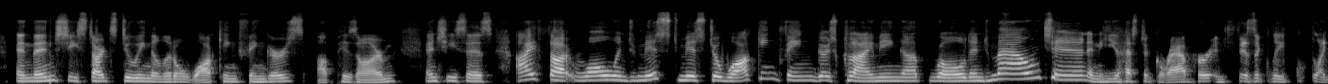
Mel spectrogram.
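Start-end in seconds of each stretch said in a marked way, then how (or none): 5.2-10.9 put-on babyish, childlike baby talk voice. Retelling a woman's line to a man as her fingers walk up his arm, baby talk voice. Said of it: "she does the baby talk voice perfect".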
